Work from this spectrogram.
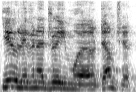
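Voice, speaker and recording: Cantankerous old London father, sharp-voiced. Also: high-pitched, normal speed, a little hiss or hum. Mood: grumbling, gloomy. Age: older. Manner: grumbling, blunt, indignant. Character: cantankerous, stubborn, patriotic old working-class father. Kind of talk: British sitcom acting.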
